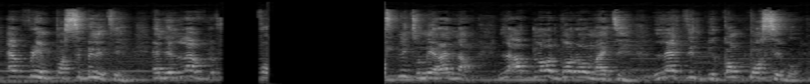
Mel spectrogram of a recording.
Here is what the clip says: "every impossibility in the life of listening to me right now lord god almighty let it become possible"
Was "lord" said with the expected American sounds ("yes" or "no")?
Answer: no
